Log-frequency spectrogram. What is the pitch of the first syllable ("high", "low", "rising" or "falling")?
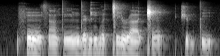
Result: falling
